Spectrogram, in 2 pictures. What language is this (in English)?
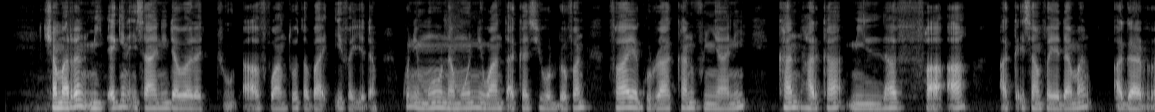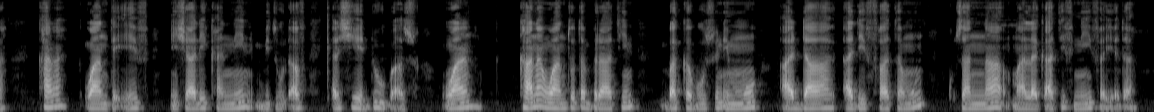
Oromo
